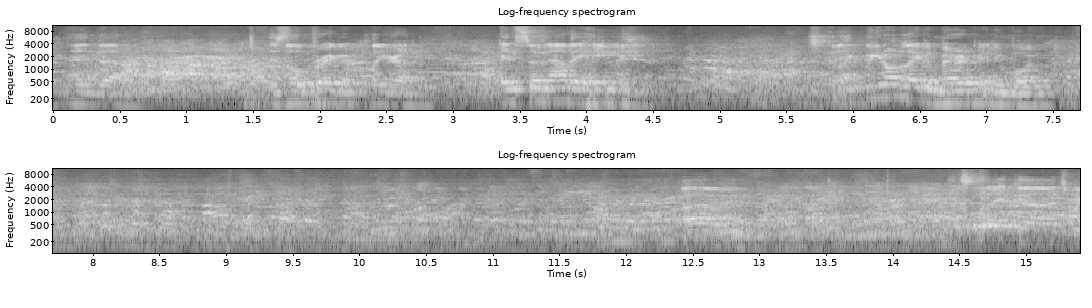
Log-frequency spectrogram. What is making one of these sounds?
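An acoustic guitar strums.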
